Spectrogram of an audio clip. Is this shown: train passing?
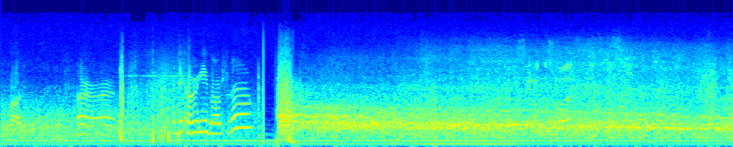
yes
